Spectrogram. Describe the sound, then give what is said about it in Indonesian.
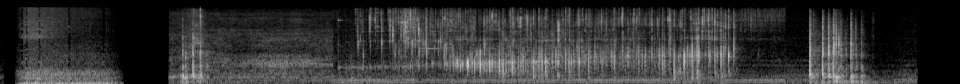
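Water drips and trickles steadily while Kopi Betang coffee is brewed on a cold day, a busy patter of small splashes that swells in the middle and fades out, with no one talking. “Nih, udah jadi ampun, cuma nyeduh kopi doang banyak gaya.”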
